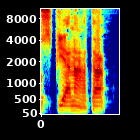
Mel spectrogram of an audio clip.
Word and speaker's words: spianata: Come tutte le parole italiane che iniziano con S, seguite da una consonante, facciamo attenzione a non metterci nessuna vocale prima di questa S, ok? Quindi, spianata. Spianata. Il segreto è pronunciare la S muta.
